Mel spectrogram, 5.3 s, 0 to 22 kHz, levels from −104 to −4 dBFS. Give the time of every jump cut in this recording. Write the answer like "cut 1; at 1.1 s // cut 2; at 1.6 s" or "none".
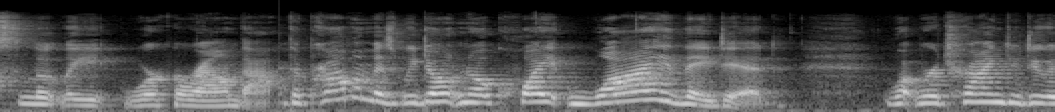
cut 1; at 1.4 s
